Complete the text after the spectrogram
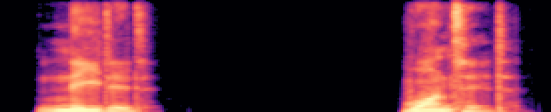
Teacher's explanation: The first sound is pronounced id. This happens when a word ends in a t or a d. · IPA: ɪd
